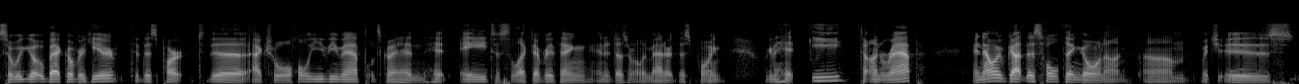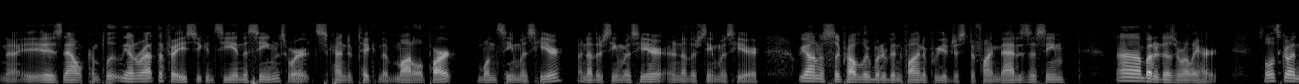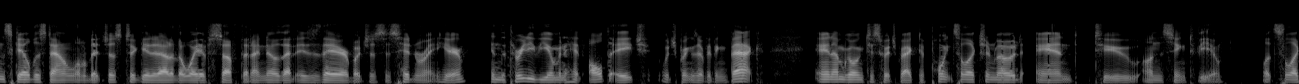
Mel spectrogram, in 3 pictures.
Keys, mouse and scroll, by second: 3.6 a, 4.4 a, 8.2 e, 25.6 s, 27.1 g, 29.3 a, 31.7 alt+h, 32.3 alt+h, 38.2 a.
